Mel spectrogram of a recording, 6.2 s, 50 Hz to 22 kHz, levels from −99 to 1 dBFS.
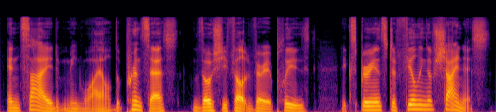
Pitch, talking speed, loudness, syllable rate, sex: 110 Hz, 135 wpm, -19 LUFS, 4.8 syllables/s, male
